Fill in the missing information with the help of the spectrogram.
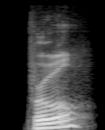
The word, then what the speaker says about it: Gruel: Is it like Cruel? Gruel? – Gruel, like the porridge.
